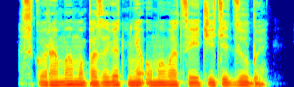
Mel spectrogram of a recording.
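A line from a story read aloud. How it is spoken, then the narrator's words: Plain. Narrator (Russian): сказал он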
